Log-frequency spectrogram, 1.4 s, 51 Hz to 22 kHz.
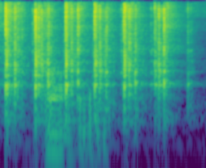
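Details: Cheap eBay 7.5 V AC adapter for a PlayStation 1 Slim that arrived dead and was never plugged in: about six sharp clattering bursts as it is shaken, a loose part tumbling inside the housing.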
